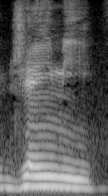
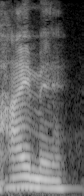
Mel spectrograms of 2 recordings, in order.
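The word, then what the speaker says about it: Jaime: something today it's okay people usually say Jamie instead of haime for like Kime re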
